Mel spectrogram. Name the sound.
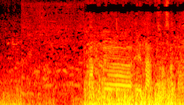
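sea breeze wind at the coast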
